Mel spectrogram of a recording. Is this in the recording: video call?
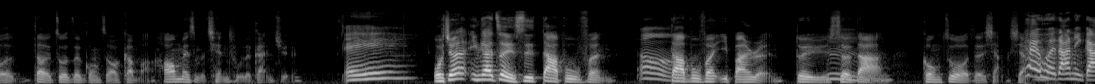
no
